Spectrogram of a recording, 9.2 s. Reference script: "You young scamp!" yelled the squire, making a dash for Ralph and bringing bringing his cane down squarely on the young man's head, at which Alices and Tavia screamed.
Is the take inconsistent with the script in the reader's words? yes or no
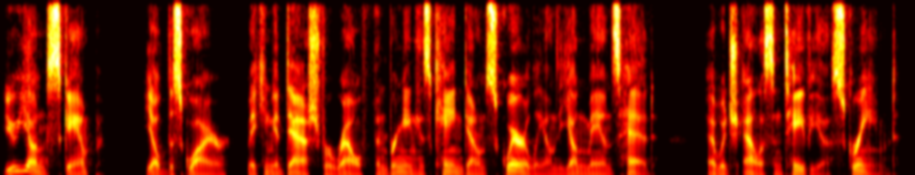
yes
